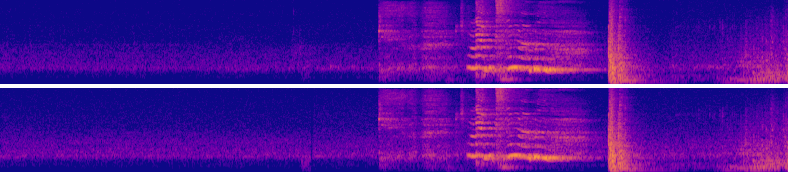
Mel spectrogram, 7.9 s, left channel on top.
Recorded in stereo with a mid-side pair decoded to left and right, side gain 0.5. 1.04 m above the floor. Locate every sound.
3.8 s a sneeze: 5° left, 5 m
6.1 s a drawer: 10° right, 0.5 m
